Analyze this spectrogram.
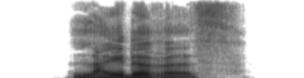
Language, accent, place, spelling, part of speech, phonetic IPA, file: German, Germany, Berlin, leideres, adjective, [ˈlaɪ̯dəʁəs], De-leideres.ogg
- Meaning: strong/mixed nominative/accusative neuter singular comparative degree of leid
